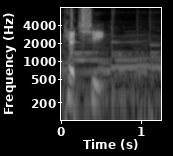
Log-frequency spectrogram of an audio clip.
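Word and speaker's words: Cait Sith: I promise you, it's Irish, and I promise you it is pronounced Ketchi.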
